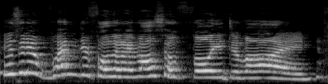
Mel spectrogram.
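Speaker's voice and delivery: high, loud words through real laughter; laughing. Real, not acted. Leader laughing in exercise.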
